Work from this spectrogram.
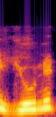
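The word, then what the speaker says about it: unit: अरिनल नहीं करना इसको इसलिए इसको अनट नहीं बोलेंगे इसे यूनिट बोलते हैं क्योंकि यू के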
